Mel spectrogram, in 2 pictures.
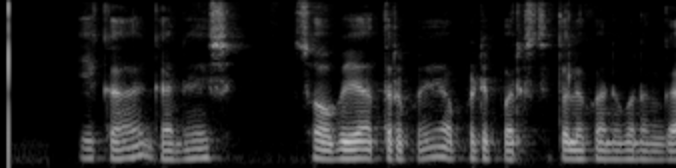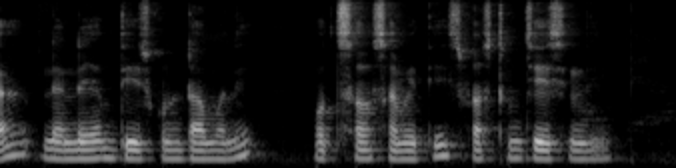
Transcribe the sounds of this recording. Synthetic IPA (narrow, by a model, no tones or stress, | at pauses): ikɐɡɐneːʂ | sɔːbʱɐjaːt̪ɾɐpɐjɐpːɐʈipɐɾist̪ʰi̥t̪ulɐkuɐnuɡuɳɐŋɡaːniɾnɐjɐmt̪iːsu̥kuɳʈaːmɐni | ut̪sɐʋɐsɐmit̪ispɐʂʈʰɐmt͡ʃe̞ːsind̪ḭ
